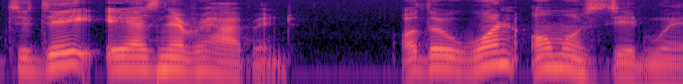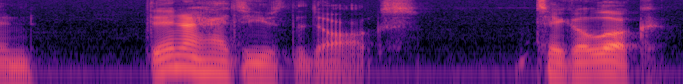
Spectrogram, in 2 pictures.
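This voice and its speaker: A man's voice: mid-range voice, animated, moderate pace, gravelly, a little hiss or hum. A man playing an urbane, smug aristocratic general in an amateur drama, speaking in a formal, genteel manner. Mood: smugly courteous. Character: urbane aristocratic male general who hunts people for sport. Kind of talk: amateur short story dramatization.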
